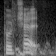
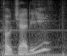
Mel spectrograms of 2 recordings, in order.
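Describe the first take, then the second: First: The word ends on a plain 't' sound. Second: The word ends with an added 'ee' vowel. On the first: The speaker calls it right. "It's just Pochette" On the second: The speaker calls it wrong. "we don't even know Pochetti"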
